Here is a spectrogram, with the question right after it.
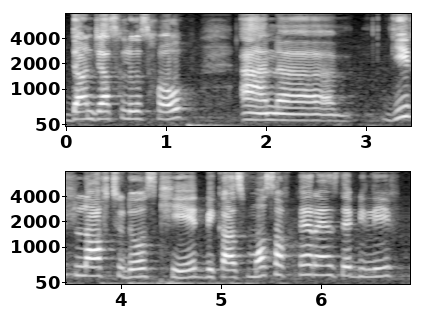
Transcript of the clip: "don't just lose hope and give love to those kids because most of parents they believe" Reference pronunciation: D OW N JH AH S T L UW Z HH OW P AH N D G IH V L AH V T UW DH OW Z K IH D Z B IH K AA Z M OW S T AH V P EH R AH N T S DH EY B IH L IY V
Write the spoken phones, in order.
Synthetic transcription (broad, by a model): D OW N JH AH S T L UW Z HH OW P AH N G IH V L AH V T UW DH OW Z K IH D B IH K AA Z M OW S T AH V P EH R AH N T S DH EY B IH L IY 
